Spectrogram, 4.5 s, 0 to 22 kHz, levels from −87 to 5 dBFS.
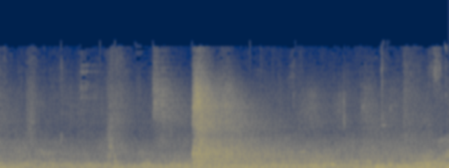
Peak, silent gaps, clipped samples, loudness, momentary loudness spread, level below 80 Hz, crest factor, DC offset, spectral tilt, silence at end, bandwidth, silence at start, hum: -8 dBFS; none; under 0.1%; -25 LUFS; 9 LU; -34 dBFS; 18 dB; under 0.1%; -3 dB/octave; 0 s; 16.5 kHz; 0 s; none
